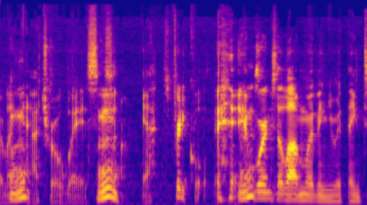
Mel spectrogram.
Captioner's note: chuckles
